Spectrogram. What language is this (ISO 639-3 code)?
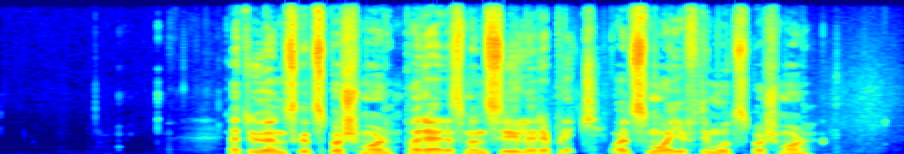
nor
